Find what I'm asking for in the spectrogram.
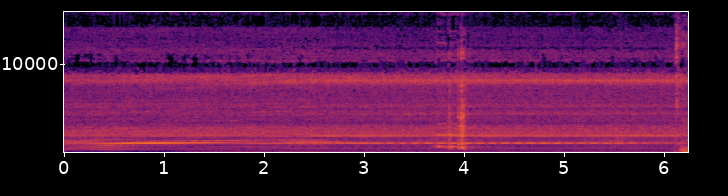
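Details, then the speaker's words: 1985 HyperDrive FX/20 20 MB SCSI hard drive for Macintosh Plus, hooked to a Mac Plus: faint whine slowly climbing in pitch on spin-up with thin uneven tone; unhealthy spin-up, fault unknown. "it's making that sound it's not a good sound"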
